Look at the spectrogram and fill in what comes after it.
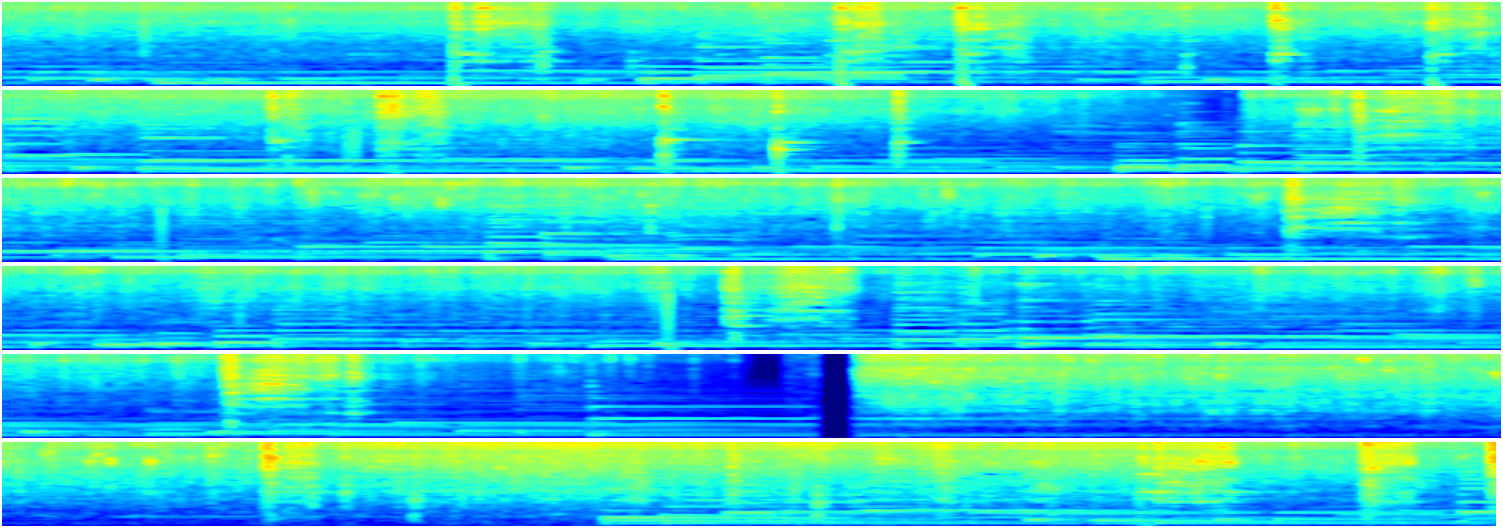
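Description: Sliced bitter gourd sizzling in hot oil in a metal karahi, with a steel spatula scraping and clicking against the pan as it is stirred, over background music. After a sudden cut about three-quarters of the way through, sliced onions sizzle on their own for a few seconds before the music comes back.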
